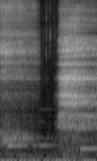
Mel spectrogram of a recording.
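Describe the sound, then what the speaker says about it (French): A person drawing a breath in through the nose during a beginner Pilates exercise, heard as a short, close, airy sniffing rush that swells after a brief pause, with no talking. "Inspire par le nez."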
